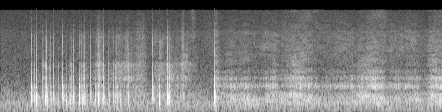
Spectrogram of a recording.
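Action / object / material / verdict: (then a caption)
tap / cardboard sketchbook cover / cardboard / none. Fingertips tap and scratch the flat dark grey cardboard cover of a large spiral sketchbook held upright, making a quick run of dry, mid-pitched taps in the first few seconds, then one sharper tap. A finger then traces near the spiral edge, giving a soft, continuous scratching rustle until the end.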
